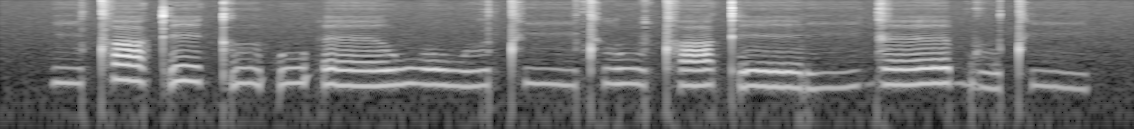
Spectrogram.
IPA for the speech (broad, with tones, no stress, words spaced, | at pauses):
i˨˩˦tʰa˥˨kʼe˥˨ kʼɯ˧˩ʔu˧˥ʔɛː˨˩˦wo˧˩w ɯ˧tʰiː˧˩tʰlu˧˩ tʰa˧˥kʼeː˧˩ ɾiː˨˩˦ɡɛː˧˥ bɯ˨˩˦tʰi˧˩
